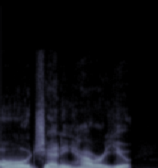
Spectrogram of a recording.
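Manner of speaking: slow, polite, friendly, cordial delivery. Describing a character's visit, imitating him greeting Jenny in a mock-cordial way. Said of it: "he's kind of cordial".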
